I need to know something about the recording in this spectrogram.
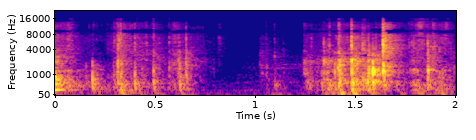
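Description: Paper yarn ball band crinkling as it is handled and turned over in the hands, in two short spells with a brief pause about a second in.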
